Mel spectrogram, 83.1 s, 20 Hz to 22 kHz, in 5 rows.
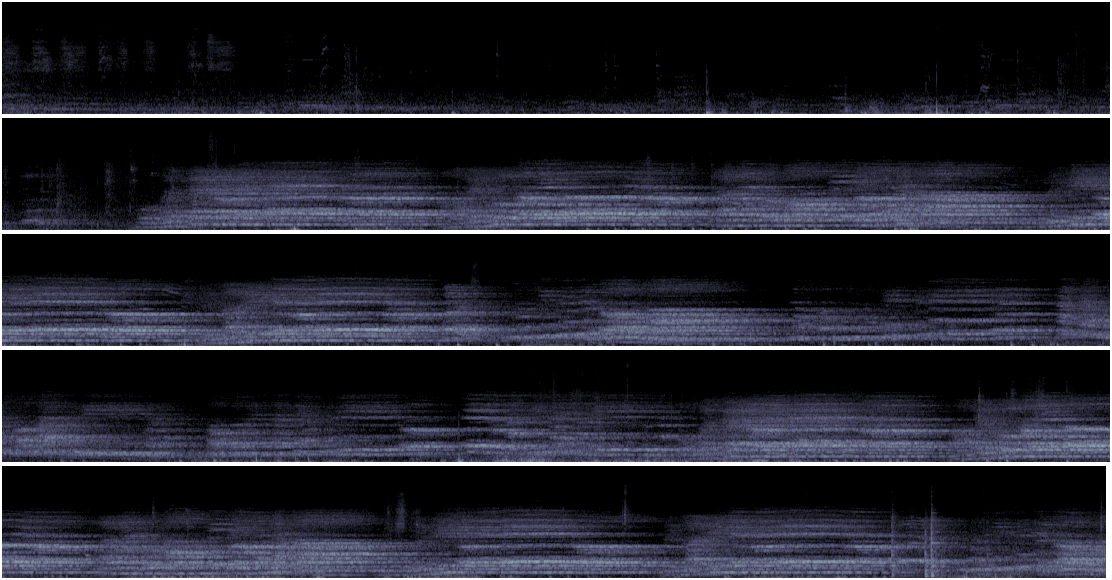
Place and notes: Lisboa, Igreja de Loreto Christmas
Christmas choir concert part 2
